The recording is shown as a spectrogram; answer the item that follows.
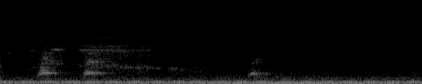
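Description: Three faint, short animal calls over a steady low hum.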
